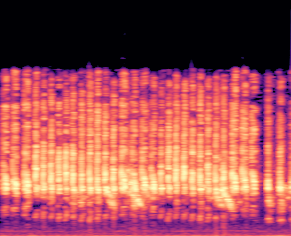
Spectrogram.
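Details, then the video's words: Eurasian tree sparrows quarrelling, vigorous chatter kept as master sound for caged songbirds: a quick, even series of sharp high chirps, about eight per second, breaking off near the end. "Burung Gereja Tarung Gacor Passer Montanus passeridae Eurasian Tree Sparrow erasia suara masteran"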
